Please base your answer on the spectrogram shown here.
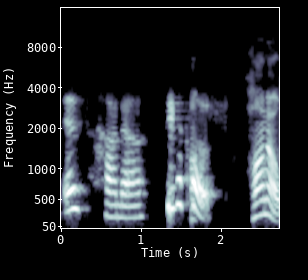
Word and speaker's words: Hana: the correct pronunciation is hana see the close hanno with sort of a soft a exactly exactly hannah like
